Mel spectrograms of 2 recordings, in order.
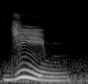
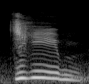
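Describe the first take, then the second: First: The first consonant is pressed moderately. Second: The first consonant is pressed too hard. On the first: The speaker calls it right. "Just in between" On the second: The speaker calls it wrong. "you press too much"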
